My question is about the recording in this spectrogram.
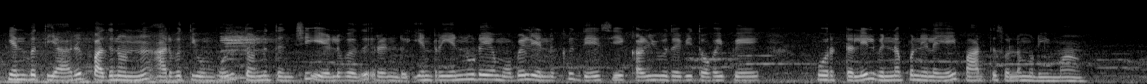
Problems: background sounds at intervals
